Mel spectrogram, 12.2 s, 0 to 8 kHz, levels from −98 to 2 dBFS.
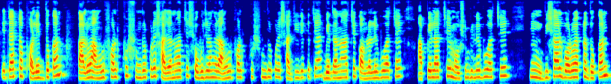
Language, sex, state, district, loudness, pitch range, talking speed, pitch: Bengali, female, West Bengal, North 24 Parganas, -17 LUFS, 230-280 Hz, 170 wpm, 245 Hz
